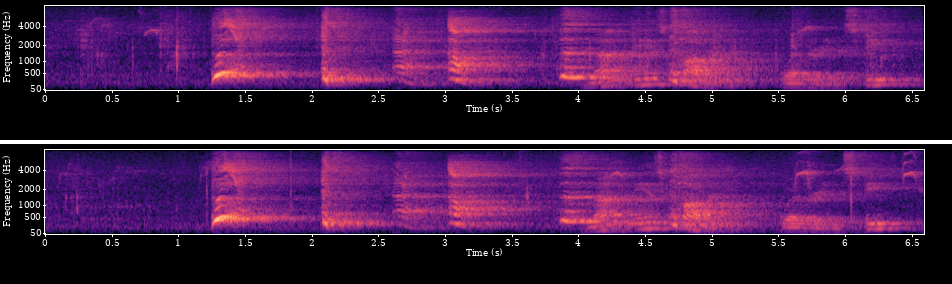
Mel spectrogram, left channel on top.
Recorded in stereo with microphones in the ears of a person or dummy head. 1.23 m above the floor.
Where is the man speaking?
70° right (ahead or behind), 4 m.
